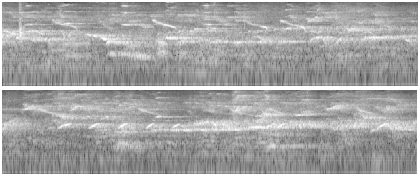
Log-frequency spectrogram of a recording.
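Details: Melodious lovebird singing: continuous high chatter of quick squeaky chirps and short slurred whistles repeated several times a second, layered thickly.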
